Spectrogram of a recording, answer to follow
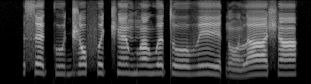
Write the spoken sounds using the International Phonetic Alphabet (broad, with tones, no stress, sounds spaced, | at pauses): s ɛ˦˨ k u˧ d͡ʒ ɔ˦ f ə˦ t͡ʃ ɛ̃˦ ɡʷ ã˦ w ə˦ t oː˧ v eː˦˨ ɗ ɔ̃˨ l aː˦ ʃ ã˦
